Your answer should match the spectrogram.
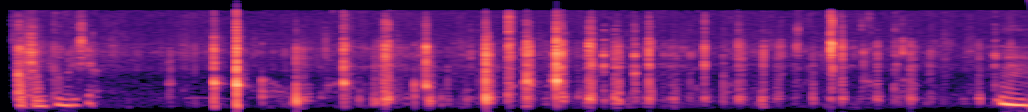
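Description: A brief vocal sound, then a dense run of small sharp crackles and clicks as a crisp waffle is handled and dipped into a glass bowl of milk.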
